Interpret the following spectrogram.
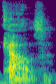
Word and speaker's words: Coues: And he writes C-O-W-Z, cows.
